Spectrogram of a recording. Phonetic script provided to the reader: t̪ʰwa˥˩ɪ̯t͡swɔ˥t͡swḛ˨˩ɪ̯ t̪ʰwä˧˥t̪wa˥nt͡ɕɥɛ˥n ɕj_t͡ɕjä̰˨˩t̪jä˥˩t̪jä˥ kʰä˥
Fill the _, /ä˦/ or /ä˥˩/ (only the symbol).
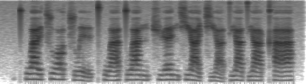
ä˥˩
